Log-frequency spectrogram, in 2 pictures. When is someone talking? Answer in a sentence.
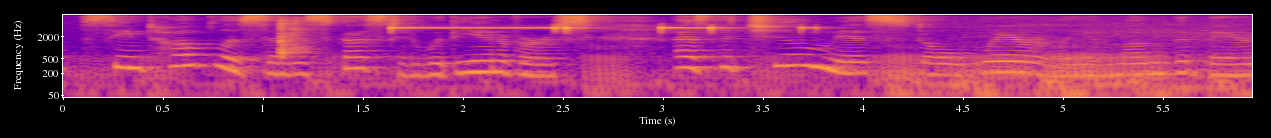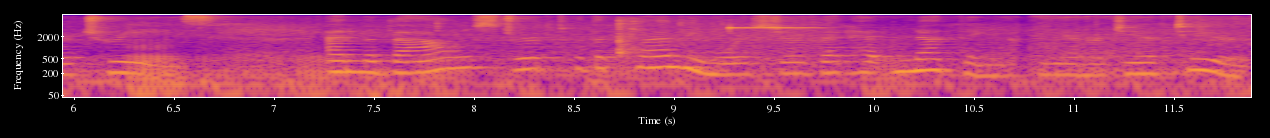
You can hear the talking from 0.0 to 11.8 s.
